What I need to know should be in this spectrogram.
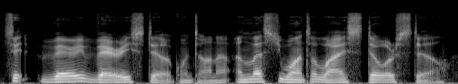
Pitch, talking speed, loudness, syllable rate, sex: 110 Hz, 145 wpm, -17 LUFS, 4.2 syllables/s, male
